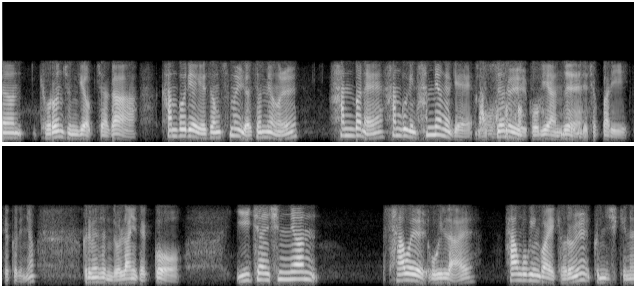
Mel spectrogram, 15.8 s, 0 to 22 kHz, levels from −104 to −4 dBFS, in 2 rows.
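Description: Nothing in this speech recording stood out as a technical fault on listening.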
